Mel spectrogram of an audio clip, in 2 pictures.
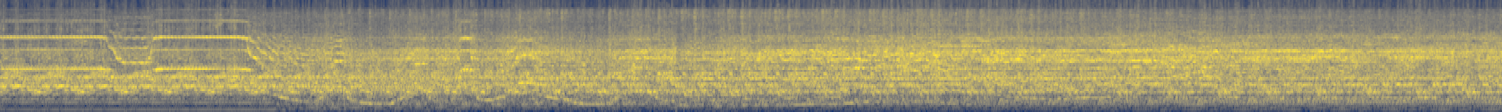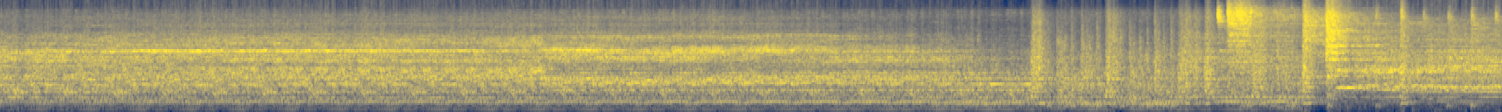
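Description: Heavy rock band playing loud: a sustained wall of distorted electric guitar with swooping pitch slides, and drum hits coming in near the end.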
